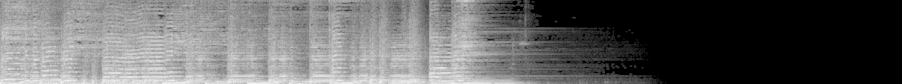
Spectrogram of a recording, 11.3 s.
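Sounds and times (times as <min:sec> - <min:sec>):
saxophone: 0:00.0 - 0:06.3.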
